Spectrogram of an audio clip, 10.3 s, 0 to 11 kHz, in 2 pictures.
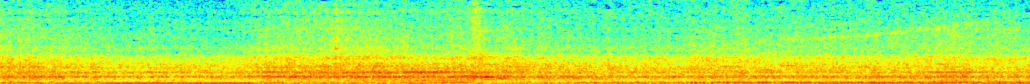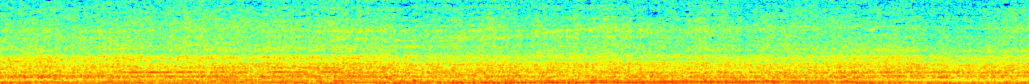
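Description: Diesel engine of a small Komatsu D20A crawler bulldozer running steadily as the machine reverses across loose dirt.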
